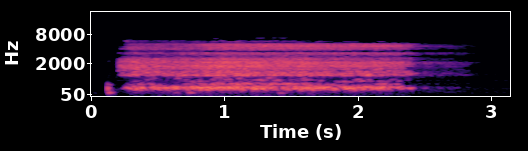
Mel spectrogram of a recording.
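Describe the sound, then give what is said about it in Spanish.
A long, deep exhale through the nose during a guided breathing exercise: a steady, airy rush that lasts over two seconds before tapering off softly. “Inhala largo y profundo por la nariz y exhala largo y profundo por la nariz.”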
